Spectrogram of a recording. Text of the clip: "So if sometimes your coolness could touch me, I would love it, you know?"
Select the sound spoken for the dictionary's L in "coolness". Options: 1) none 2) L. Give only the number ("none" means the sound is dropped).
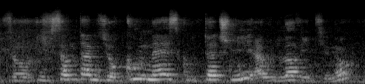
1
